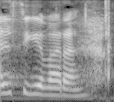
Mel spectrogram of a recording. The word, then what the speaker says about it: Elsy Guevara: Yeah, Elsy Guevara.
